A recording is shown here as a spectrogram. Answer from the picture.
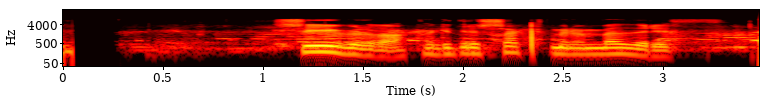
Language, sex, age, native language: Icelandic, male, 14, Icelandic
